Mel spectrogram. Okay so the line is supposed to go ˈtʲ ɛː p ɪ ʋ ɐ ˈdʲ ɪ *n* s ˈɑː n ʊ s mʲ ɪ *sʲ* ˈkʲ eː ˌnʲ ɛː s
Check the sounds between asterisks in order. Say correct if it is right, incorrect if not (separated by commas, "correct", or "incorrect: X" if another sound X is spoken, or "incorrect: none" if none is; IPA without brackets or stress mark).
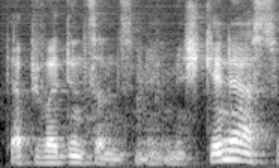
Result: correct, incorrect: ʃʲ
